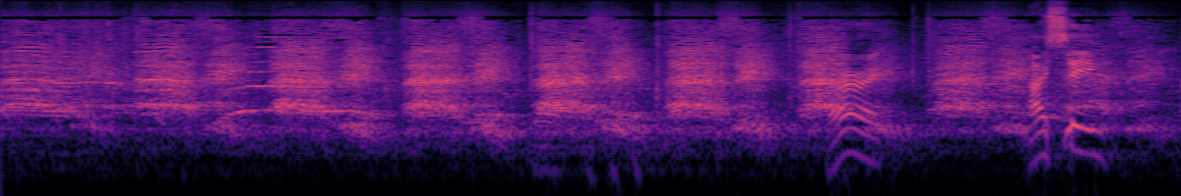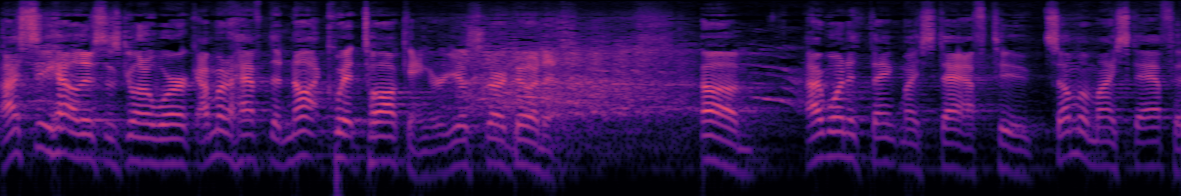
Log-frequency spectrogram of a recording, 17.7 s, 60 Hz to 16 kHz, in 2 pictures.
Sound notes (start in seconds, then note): 0.0 cheers; 5.5 chanting "massie"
